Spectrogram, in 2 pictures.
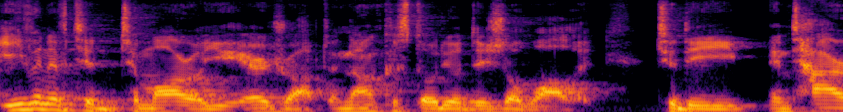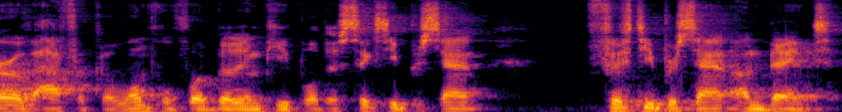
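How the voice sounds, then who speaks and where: French-speaking founder from Congo, deep low voice, fluent and jargon-heavy, peppers talk with "right". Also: male voice. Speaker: crypto company founder, guest. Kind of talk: podcast interview, business pitch.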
